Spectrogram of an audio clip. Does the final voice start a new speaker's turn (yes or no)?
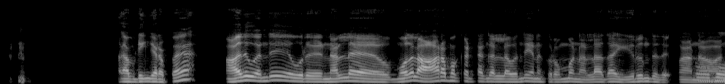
no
